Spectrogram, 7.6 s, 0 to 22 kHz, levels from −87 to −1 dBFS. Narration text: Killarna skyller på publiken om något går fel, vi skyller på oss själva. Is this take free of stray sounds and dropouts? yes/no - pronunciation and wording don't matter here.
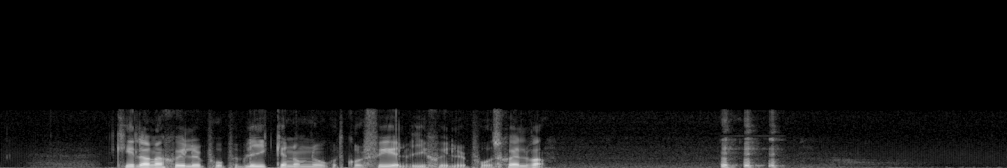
no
